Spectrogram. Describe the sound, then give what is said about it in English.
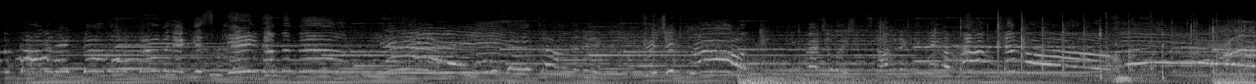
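A loud, continuous din of a crowd of children at a kindergarten shouting and squealing at once, with high voices rising and falling over a steady, busy background. “Kimball suddenly emerges from among the crowd of kids.”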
